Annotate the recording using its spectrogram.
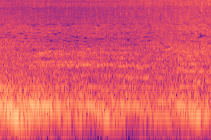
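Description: A live band's music trailing off at the end of a song, its last notes fading into the noise of the venue and crowd.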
